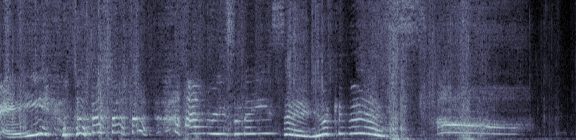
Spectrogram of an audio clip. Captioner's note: laughing; gasp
